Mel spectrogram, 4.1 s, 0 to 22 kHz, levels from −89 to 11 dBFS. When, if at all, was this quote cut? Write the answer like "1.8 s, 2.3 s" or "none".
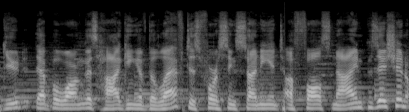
2.8 s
